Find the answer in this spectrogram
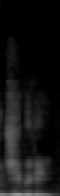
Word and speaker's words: Ghibli: In Japanese it's Stadio Ghibli, and in English it's Studio Ghibli or Ghibli.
